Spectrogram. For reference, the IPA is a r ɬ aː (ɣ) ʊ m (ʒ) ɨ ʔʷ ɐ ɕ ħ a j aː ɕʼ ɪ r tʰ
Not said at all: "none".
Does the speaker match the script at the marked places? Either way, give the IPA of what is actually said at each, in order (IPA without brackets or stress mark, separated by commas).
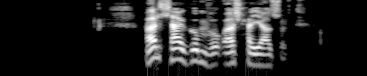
ɣ, v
